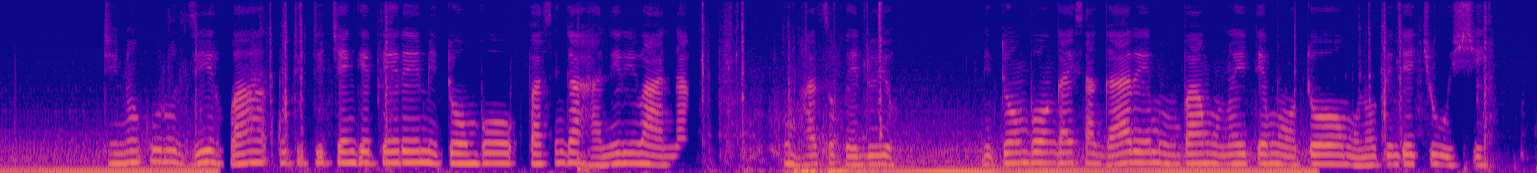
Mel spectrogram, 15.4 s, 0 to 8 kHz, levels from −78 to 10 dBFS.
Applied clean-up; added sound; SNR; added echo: none; Idling / Engine starting / Door / Car; 3 dB; none.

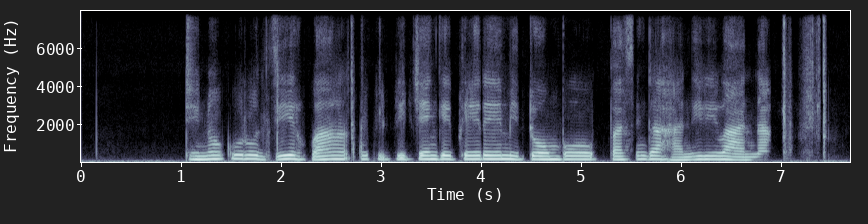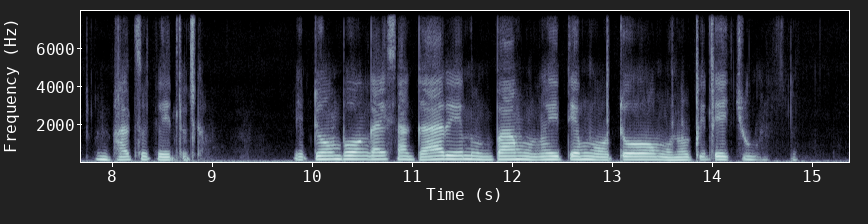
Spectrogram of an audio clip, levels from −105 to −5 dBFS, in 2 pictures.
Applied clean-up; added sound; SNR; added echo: neural diffusion model UNIVERSE++.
